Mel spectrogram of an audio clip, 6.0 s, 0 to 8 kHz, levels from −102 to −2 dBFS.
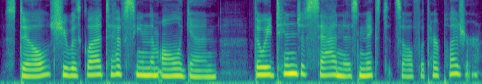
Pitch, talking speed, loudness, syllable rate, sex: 220 Hz, 200 wpm, -16 LUFS, 5.0 syllables/s, female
